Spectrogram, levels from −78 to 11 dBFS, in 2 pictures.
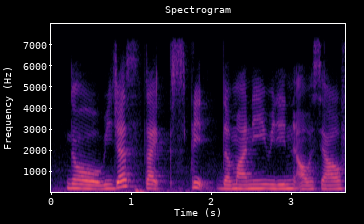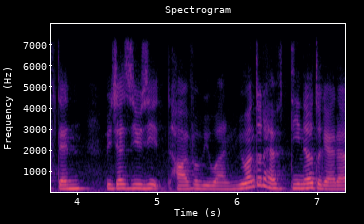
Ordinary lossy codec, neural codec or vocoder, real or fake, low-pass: none; none; real; 7.2 kHz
